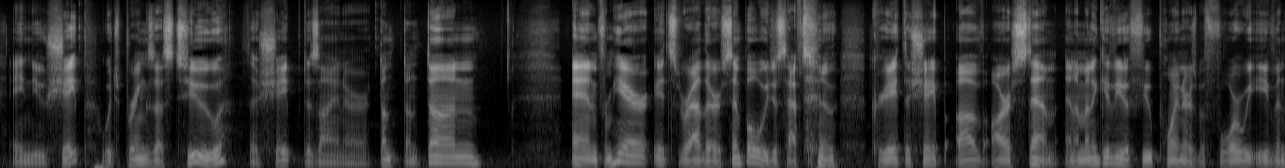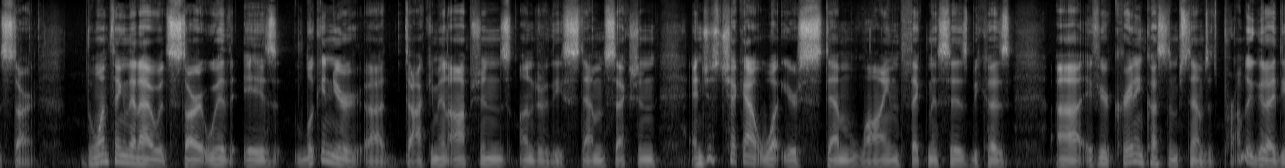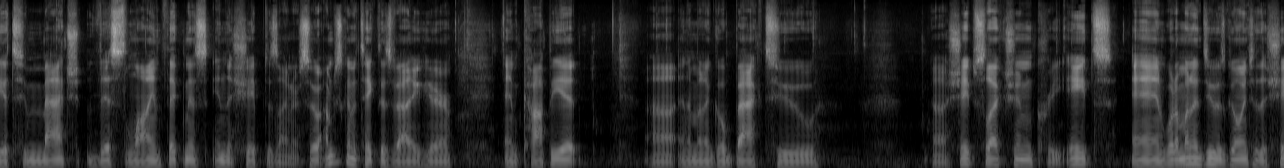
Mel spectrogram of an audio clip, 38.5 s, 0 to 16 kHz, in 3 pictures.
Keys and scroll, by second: 30.6 super+c, 34.2 Return.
